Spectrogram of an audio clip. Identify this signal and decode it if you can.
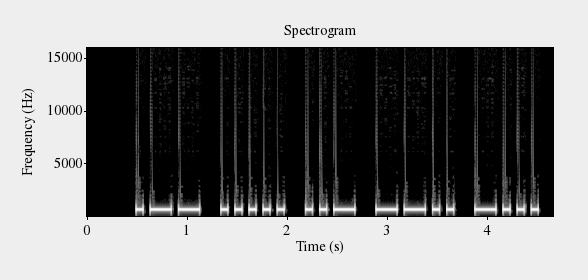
Morse code, heard as a keyed tone, about 17 wpm, 700 Hz. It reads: W5UZB
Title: USA Call Signs - 5 Characters - Repeated 3x - 17wpm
